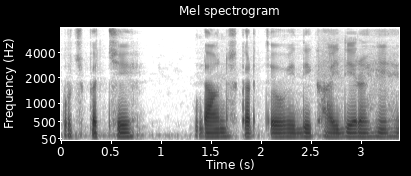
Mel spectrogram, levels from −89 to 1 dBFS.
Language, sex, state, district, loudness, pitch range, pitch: Hindi, male, Chhattisgarh, Kabirdham, -23 LUFS, 100-105 Hz, 105 Hz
